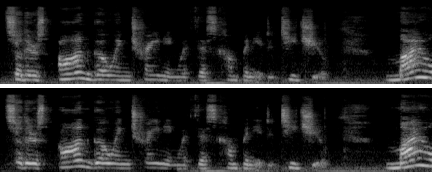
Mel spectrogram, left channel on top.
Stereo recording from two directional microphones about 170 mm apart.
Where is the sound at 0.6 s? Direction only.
15° left (ahead or behind).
